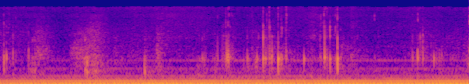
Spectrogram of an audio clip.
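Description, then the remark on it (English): A backup generator hums steadily and loudly, a deep droning tone that holds constant throughout with no talking, only faint scattered clicks and rustles above it. “But by the way, listen to that humming sound. Listen to that beautiful backup generator, just in case.”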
